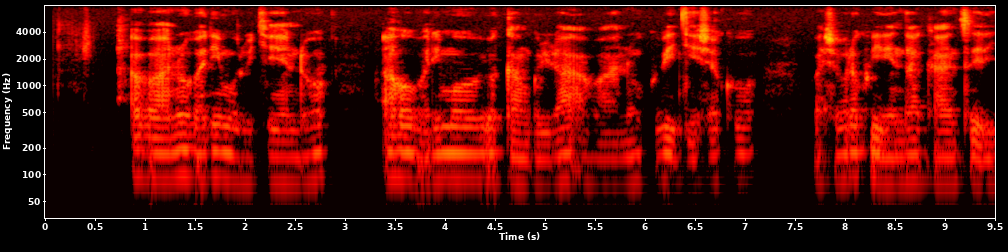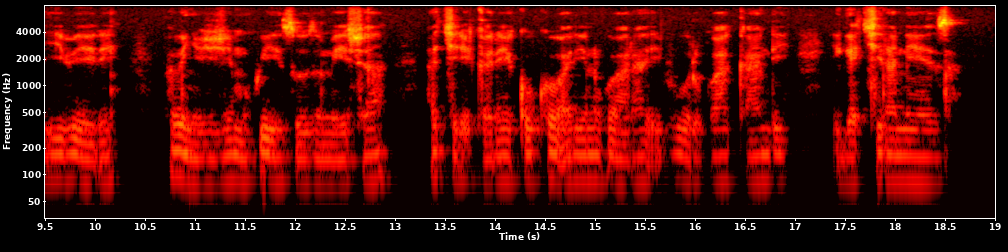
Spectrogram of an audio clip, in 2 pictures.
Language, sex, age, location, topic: Kinyarwanda, male, 18-24, Kigali, health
